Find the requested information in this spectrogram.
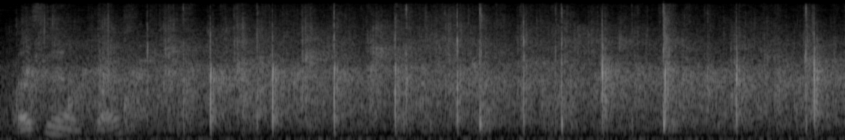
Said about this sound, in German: Ja, und großen Applaus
